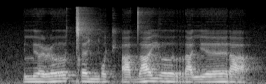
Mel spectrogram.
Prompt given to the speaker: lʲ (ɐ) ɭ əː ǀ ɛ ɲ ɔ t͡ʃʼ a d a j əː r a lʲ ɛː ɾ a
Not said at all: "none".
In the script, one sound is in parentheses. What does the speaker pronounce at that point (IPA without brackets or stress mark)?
ɐ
